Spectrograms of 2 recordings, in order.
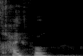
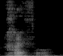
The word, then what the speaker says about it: Hythal: Can you say it, please? Hythal. Hythal.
